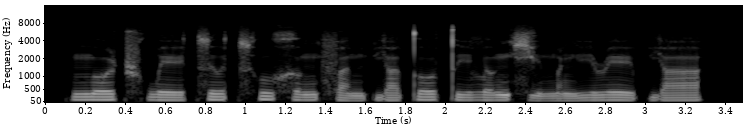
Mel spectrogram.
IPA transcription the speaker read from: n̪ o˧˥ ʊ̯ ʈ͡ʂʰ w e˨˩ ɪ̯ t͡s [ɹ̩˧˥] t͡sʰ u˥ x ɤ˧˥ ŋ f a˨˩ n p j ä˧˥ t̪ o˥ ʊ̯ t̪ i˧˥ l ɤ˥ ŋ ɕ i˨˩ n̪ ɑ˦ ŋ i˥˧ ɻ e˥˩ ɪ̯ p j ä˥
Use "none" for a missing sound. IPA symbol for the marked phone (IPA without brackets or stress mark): ɹ̩˥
